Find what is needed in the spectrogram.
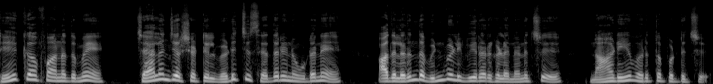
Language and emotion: Tamil, sad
